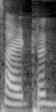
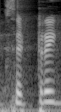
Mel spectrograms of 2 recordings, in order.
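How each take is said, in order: First: The first vowel is a glide, like in site. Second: The first vowel is short, like in sit. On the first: "सिट्रिक या साइट्रिक भी बोल सकते हो आप" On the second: "सिट्रिक या साइट्रिक भी बोल सकते हो आप"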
